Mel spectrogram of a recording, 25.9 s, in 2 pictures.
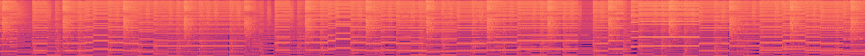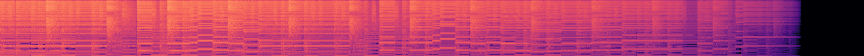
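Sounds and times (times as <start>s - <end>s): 
8-bit fanfare: 0.0s - 25.0s.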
